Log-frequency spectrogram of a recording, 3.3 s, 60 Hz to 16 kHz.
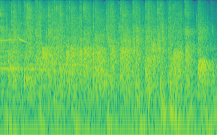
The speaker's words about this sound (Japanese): さあ、いよいよあさって2月25日日曜日、長岡ものづくりフェア2024開催決定をしております。拍手。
